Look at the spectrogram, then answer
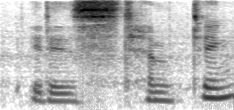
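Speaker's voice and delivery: very quiet, hushed, low under-the-breath murmur. A narrator voices Lucio, who looks at the player: speaking very quietly. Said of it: "he says very quietly".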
